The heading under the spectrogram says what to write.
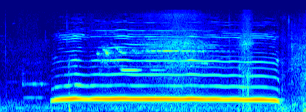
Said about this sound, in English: Hey guys, you're listening to the ASMR of the ocean. Here's a whale.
